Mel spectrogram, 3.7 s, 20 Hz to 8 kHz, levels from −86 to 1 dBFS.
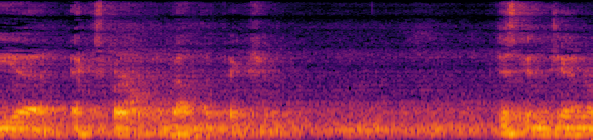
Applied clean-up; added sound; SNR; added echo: none; none; none; reverberation time 0.9 s.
